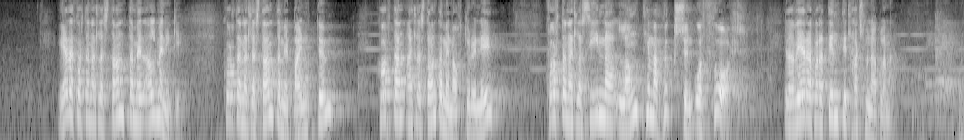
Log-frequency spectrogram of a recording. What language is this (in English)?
Icelandic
